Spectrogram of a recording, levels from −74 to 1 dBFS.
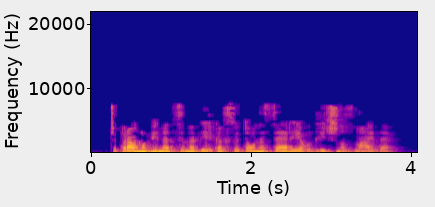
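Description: Throughout, the speech stops dead at 7.7 kHz, a flat ceiling on the spectrogram with nothing above it, and sounds dull. It is likely low-bitrate audio saved at a high bitrate: the cut-off fits a 16 kbit/s AAC source later re-encoded as 256 kbit/s MP3.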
